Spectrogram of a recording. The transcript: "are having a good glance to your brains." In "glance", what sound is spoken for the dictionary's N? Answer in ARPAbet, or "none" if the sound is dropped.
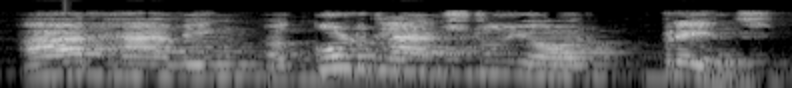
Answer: N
